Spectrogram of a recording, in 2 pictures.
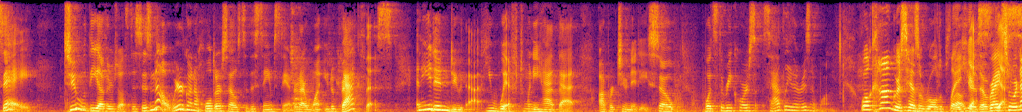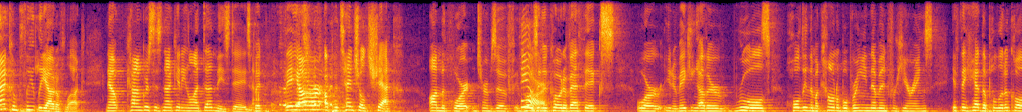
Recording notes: take the show on the road for a live appearance in Portland, Oregon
